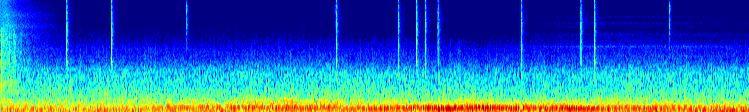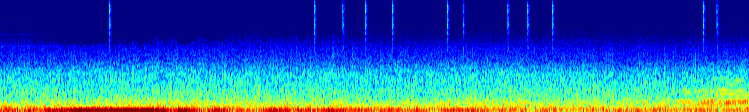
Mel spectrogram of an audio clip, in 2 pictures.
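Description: Short menu clicks tick now and then.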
